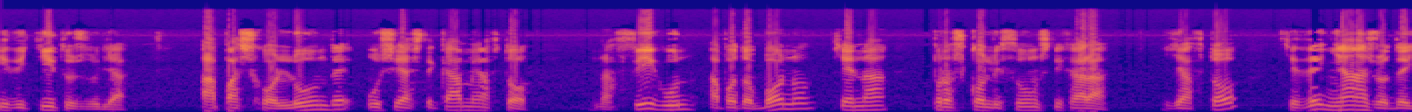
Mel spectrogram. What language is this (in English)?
Greek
